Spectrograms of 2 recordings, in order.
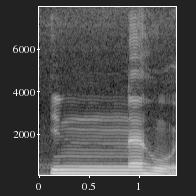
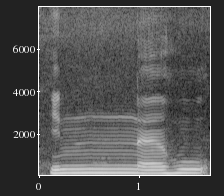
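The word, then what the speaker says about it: إِنَّهُ: Ya, di ayat yang ke-13 yang perlu diperhatikan, innahu, ya, di situ ada nun tasydid, ya, itu termasuk bacaan gunnah. Cara membacanya ditahan kemudian diperpanjang, ya. Innahu, kemudian hu-nya di situ dibaca panjang 2 harokat.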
